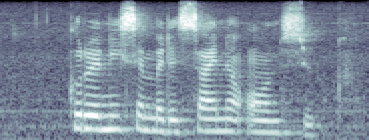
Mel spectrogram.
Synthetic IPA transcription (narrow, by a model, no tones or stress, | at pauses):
kuɾunisəmədəsɐjnəʔɑːnsuk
